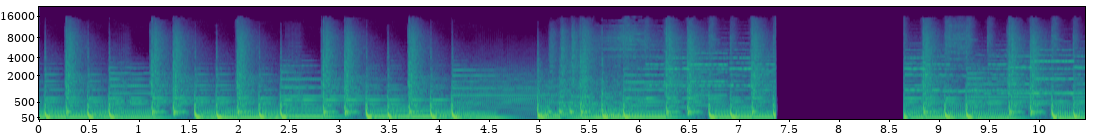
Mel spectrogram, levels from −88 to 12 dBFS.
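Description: At 7.36 s the sound cuts off abruptly and stays gone until 8.65 s, an audio dropout to silence lasting about 1.29 s. The gap is silence with no room tone, so on a waveform it appears as a flat line, and on a spectrogram as a fully black band across every frequency with hard vertical edges. The likely cause is a momentary loss of the input signal while recording continued, writing silence, so whatever occurred during that stretch is lost.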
